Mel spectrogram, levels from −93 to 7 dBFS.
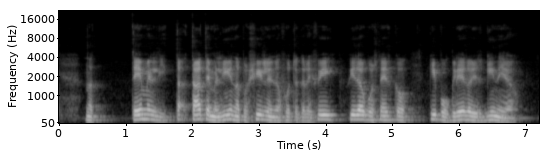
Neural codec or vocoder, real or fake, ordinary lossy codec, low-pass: none; real; none; 19.8 kHz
